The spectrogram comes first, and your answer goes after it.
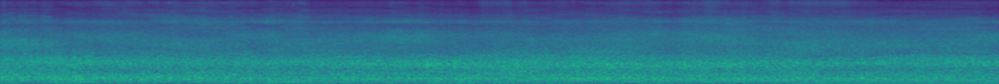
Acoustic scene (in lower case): street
